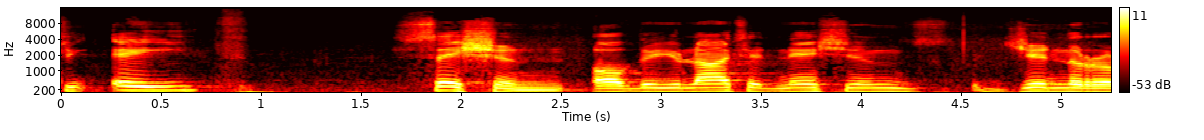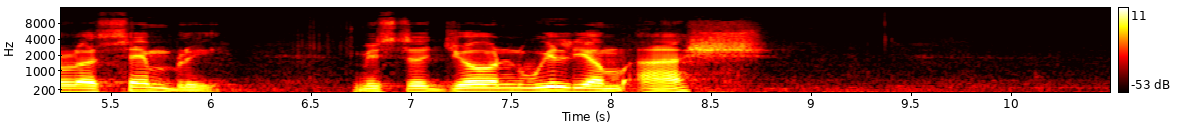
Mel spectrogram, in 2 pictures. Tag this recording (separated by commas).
Male speech, Speech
